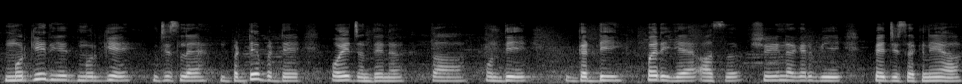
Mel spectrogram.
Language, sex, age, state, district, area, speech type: Dogri, male, 18-30, Jammu and Kashmir, Kathua, rural, spontaneous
